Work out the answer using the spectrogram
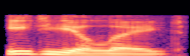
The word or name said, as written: etiolate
